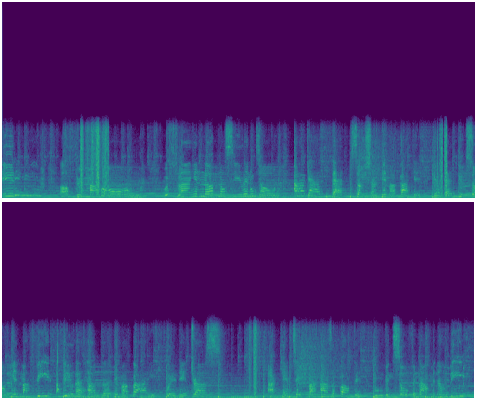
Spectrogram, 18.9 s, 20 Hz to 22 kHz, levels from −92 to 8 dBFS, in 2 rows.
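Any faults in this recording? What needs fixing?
Scratchy, rustling bursts at 1.55–2.13 s, 8.7–8.9 s and 14.34–14.62 s, roughly as loud as the sound or louder: cable scratch noise, likely from a worn cable or connector whose contact resistance flickers. Replacing or reseating that cable and cleaning the connectors should prevent it.

At 5.07 s the audio jumps forward with no gap, losing about a second: a skip ahead, where audio was dropped while later audio was already waiting. Steadier network delivery, or a buffer that shortens gradually instead of dropping whole chunks, would prevent this.

From 5.39 s to 6.94 s the audio runs 7% fast at unchanged pitch: jitter buffer speed-up, trimming about a tenth of a second in small pieces to cut buffered delay. Reducing the packet bunching that overfills the buffer would avoid it.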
